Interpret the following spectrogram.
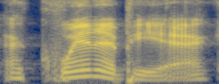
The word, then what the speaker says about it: Quinnipiac: yeah I mean kenip Quinnipiac excuse me I'd say it like you know Quebec no one says qubec that I've met anyways but um Quinn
